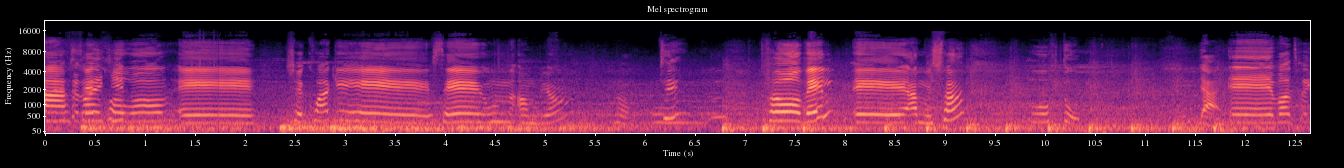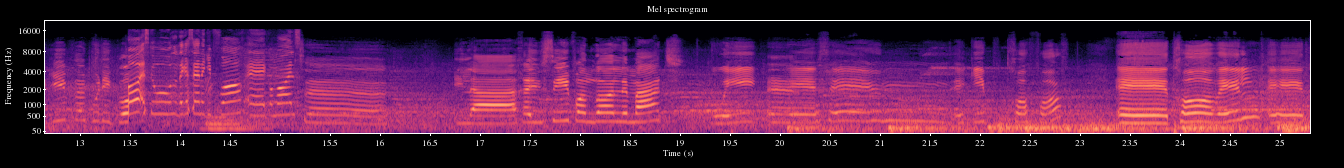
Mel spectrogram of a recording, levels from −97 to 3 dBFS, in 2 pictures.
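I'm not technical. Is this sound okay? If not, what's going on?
No. From 13.49 to 15.20 s there is a section at the wrong speed. That stretch plays about 1.82 times too fast, so it sounds hurried and nearly an octave higher, then snaps back. This was likely caused by playback or editing on a mismatched clock.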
